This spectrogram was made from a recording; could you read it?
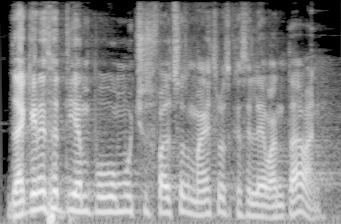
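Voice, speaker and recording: A man's voice: on the high side, fast, a bit bright. A man preaching a sermon, reading scripture aloud with swelling emphasis and putting questions to the congregation. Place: church hall. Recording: reverberant church hall.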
